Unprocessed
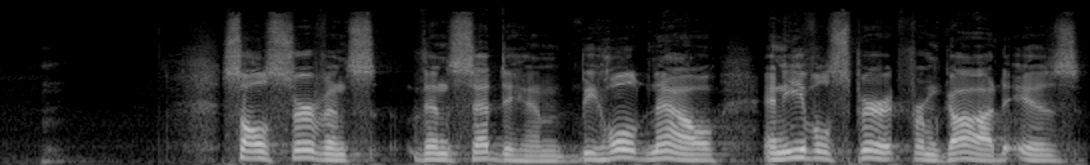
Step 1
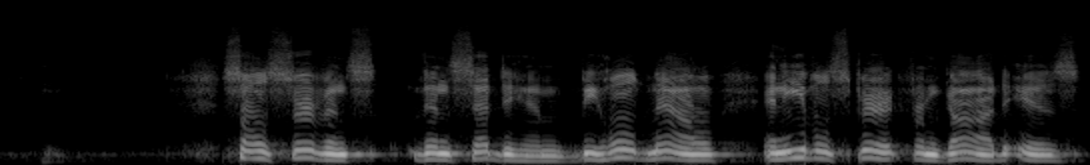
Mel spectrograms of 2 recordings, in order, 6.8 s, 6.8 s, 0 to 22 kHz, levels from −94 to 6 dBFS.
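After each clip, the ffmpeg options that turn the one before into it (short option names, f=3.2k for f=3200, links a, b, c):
-filter_complex "[0:a]aeval=exprs='if(lt(val(0),0),0.447*val(0),val(0))':c=same,asplit=3[a][b][c];[a]bandpass=f=270:t=q:w=8,volume=0dB[d];[b]bandpass=f=2.29k:t=q:w=8,volume=-6dB[e];[c]bandpass=f=3.01k:t=q:w=8,volume=-9dB[f];[d][e][f]amix=inputs=3:normalize=0,volume=3dB"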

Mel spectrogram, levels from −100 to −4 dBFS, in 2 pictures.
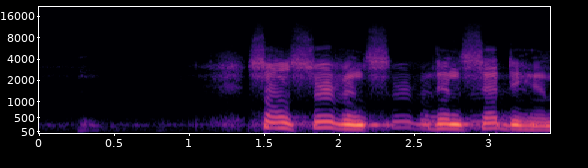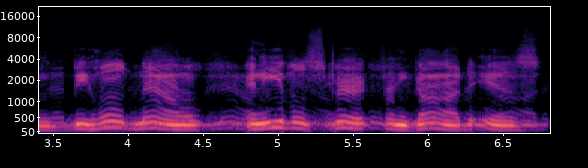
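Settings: -filter_complex "[0:a]asplit=2[a][b];[b]adelay=518,lowpass=f=1.6k:p=1,volume=-15.5dB,asplit=2[c][d];[d]adelay=518,lowpass=f=1.6k:p=1,volume=0.46,asplit=2[e][f];[f]adelay=518,lowpass=f=1.6k:p=1,volume=0.46,asplit=2[g][h];[h]adelay=518,lowpass=f=1.6k:p=1,volume=0.46[i];[a][c][e][g][i]amix=inputs=5:normalize=0"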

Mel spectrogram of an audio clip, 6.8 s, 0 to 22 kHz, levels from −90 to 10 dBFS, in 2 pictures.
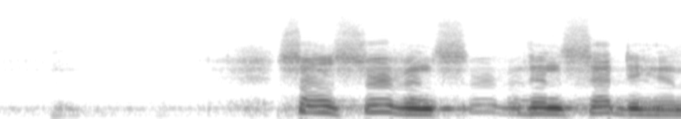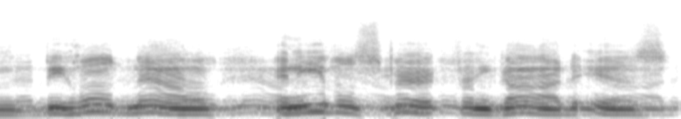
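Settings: -af "bandreject=f=380:w=12,volume=5dB"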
